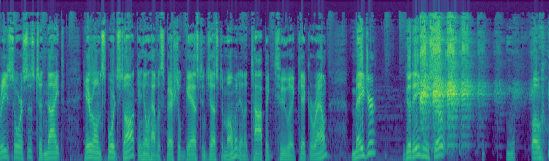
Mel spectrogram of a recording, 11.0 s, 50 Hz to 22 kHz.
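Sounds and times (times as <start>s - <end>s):
speech: 0.0s - 9.0s, 9.6s - 10.9s
duck quacking from a duck call device: 8.4s - 10.9s.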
